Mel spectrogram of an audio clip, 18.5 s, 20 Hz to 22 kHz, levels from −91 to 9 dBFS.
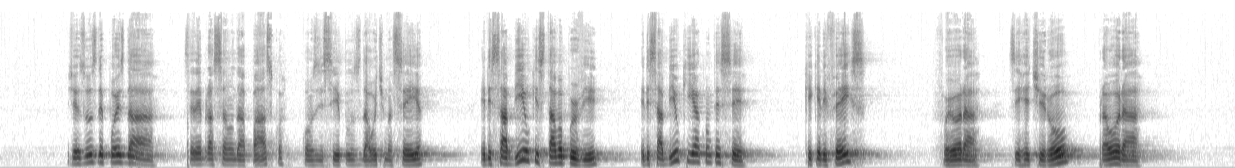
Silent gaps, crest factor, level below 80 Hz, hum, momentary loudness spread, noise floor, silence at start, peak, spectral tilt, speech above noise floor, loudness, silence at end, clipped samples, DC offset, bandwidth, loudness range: none; 20 dB; -70 dBFS; none; 17 LU; -71 dBFS; 1.1 s; 0 dBFS; -6 dB/octave; 53 dB; -19 LUFS; 1.45 s; under 0.1%; under 0.1%; 15.5 kHz; 6 LU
